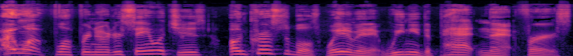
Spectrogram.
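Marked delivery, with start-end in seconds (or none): 0.0-2.4 high-pitched shouting yell. Retelling searching the store with his wife: imitating own yelling. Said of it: ""Why are you yelling?"".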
